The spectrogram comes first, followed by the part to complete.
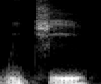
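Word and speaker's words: Wicce: It's actually Wicha and Wichi and Wichan, but I'm not doing that. It has to do with the Old English pronunciations of those words, okay?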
